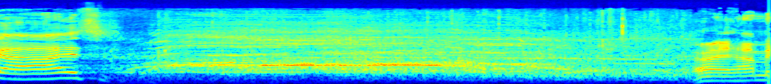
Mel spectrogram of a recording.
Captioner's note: audience cheers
